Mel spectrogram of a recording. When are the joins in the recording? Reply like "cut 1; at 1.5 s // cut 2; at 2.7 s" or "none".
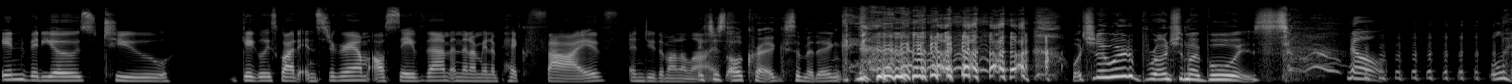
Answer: cut 1; at 5.2 s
